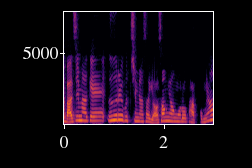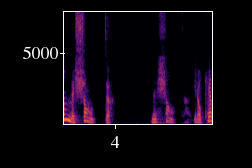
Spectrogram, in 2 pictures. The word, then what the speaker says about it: méchante: 근데 마지막에 을을 붙이면서 여성형으로 바꾸면 méchante, méchante 이렇게 발음이 되죠.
